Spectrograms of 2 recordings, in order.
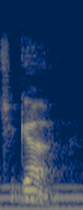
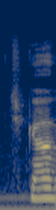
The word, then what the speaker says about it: Qigong: what Chang just what is that Chang is an ancient Chinese fitness and health lifestyle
